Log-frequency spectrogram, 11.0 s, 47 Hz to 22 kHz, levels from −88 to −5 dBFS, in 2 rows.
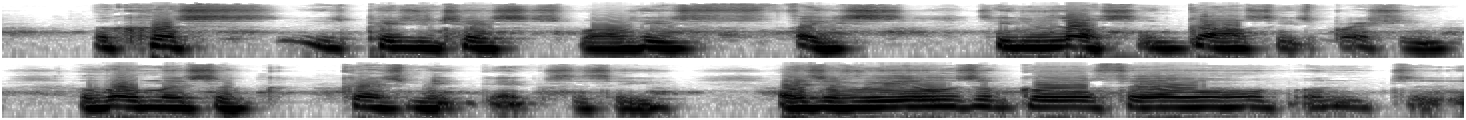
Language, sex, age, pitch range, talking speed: English, male, 60-79, 130-160 Hz, 130 wpm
